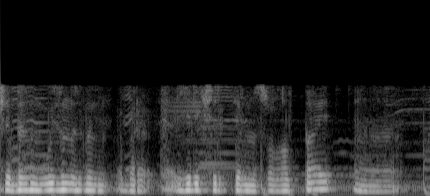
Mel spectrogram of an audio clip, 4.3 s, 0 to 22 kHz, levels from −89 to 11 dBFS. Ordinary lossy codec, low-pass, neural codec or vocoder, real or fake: none; 3.6 kHz; none; real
